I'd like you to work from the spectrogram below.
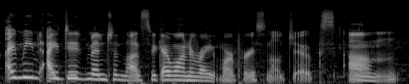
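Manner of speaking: usual speaking voice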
